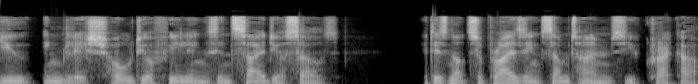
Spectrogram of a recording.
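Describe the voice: The clip is plain reading aloud, and the background is quiet.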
